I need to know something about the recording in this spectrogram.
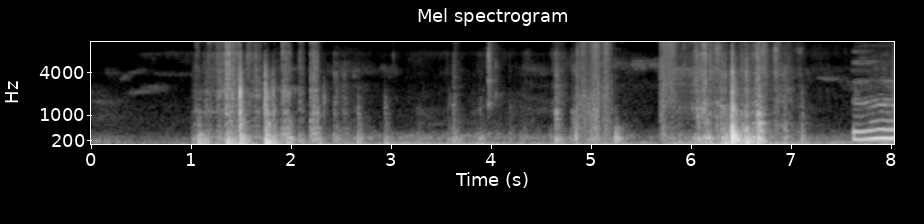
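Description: Plastic clips click and knock as a door panel is pried off.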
